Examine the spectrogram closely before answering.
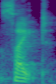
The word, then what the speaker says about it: sight: So either I don't let it out, sight, or I let it out, but it can't go on, sight. Nothing happens besides that one sound.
